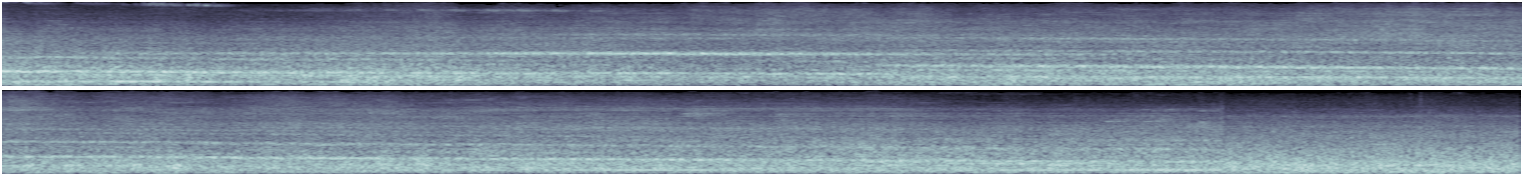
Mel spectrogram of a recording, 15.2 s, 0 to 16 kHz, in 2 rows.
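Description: E926 'East i' Shinkansen inspection train running into the platform and braking to a stop. Its whine falls slowly in pitch as it slows, over steady rolling and wheel noise, and settles near the end as the train halts.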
